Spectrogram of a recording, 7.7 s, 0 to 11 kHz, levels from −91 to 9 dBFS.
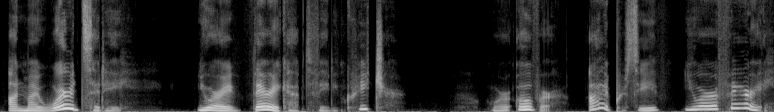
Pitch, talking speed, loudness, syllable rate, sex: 245 Hz, 140 wpm, -17 LUFS, 5.4 syllables/s, female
